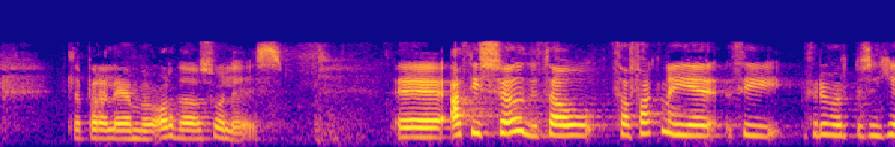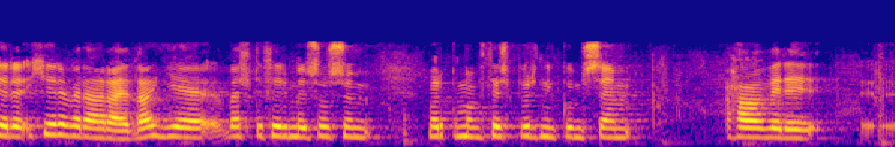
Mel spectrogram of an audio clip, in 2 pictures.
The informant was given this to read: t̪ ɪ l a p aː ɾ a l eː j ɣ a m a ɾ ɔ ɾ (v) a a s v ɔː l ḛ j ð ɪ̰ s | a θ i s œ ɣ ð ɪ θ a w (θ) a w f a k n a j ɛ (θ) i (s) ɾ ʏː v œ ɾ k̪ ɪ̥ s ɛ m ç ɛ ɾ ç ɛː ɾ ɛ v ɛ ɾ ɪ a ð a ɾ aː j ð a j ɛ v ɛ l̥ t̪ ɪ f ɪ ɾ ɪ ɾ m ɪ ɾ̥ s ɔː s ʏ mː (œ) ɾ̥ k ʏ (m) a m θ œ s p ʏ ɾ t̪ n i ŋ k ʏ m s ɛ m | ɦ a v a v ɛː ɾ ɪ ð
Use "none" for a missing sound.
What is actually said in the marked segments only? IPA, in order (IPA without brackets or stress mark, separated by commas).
ð, θ, θ, f, œ, m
